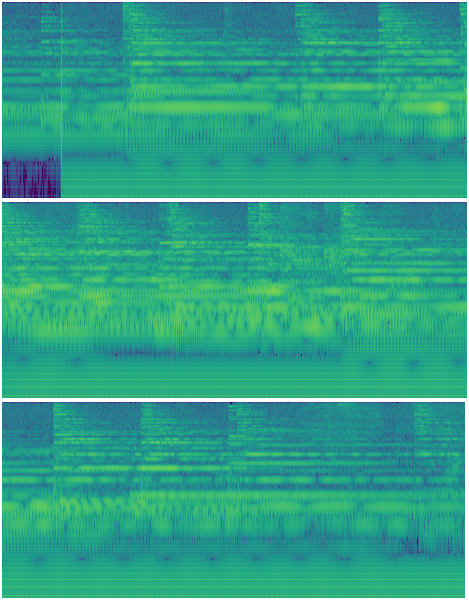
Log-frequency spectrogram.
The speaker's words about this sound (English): harder to hear with the bells.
